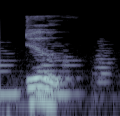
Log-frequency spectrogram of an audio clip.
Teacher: the tip of the tongue touches the roof of the mouth just beyond the inner edge of the top teeth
